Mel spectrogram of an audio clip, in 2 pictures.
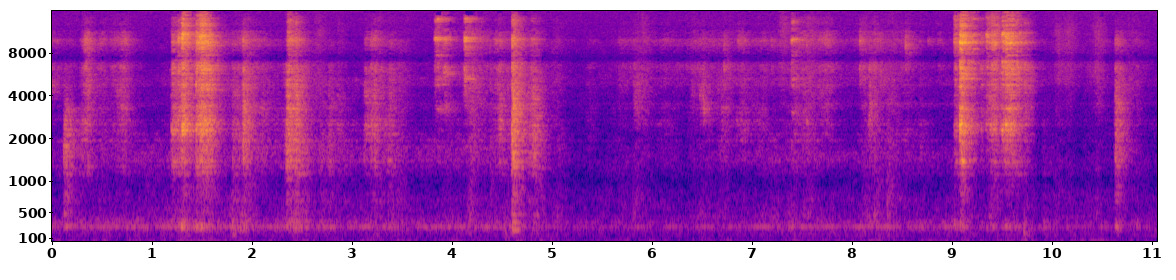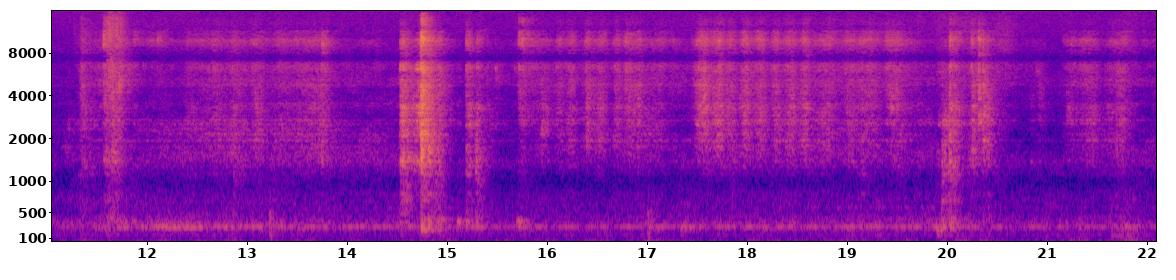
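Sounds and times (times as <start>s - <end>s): dishes clinking: 3.8s - 4.8s, 9.0s - 9.8s
steady low hum: 9.8s - 22.0s.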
